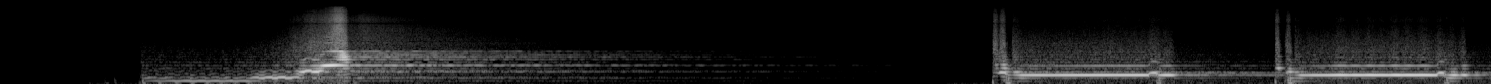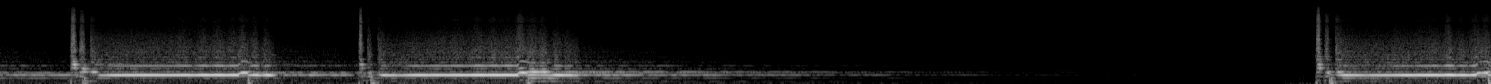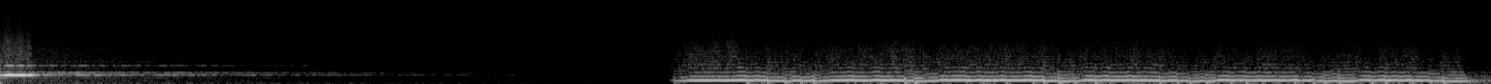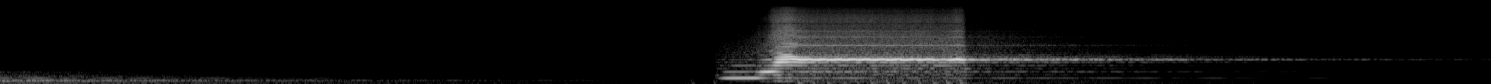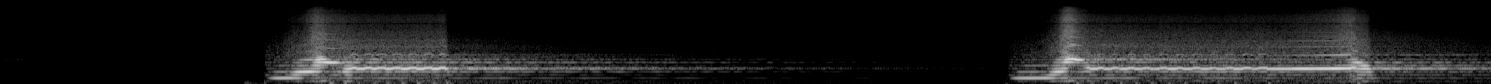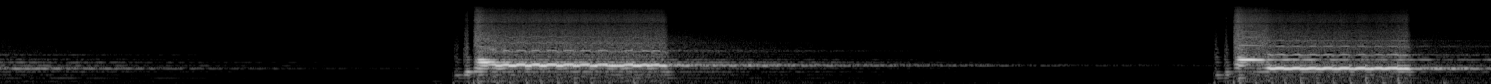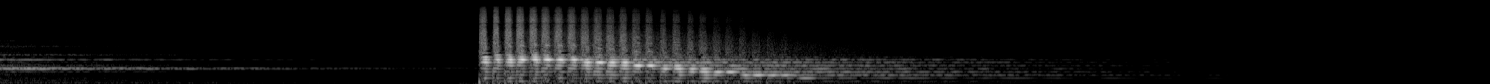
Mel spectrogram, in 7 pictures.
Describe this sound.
reverberated PVC fujara D samples
Fujaras and other overtone flutes exhibit all their splendour and richness of sound in a nice reverb. So I uploaded some reverberated fujaras. You can download and use raw samples also.
ethnic-instruments, fujara, overtone-flute, overtones, pvc-fujara, sample, woodwind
